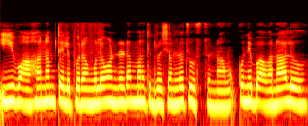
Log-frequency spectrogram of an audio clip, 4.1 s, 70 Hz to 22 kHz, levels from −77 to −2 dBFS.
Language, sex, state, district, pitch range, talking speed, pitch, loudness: Telugu, female, Andhra Pradesh, Krishna, 195-215 Hz, 160 wpm, 200 Hz, -12 LUFS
